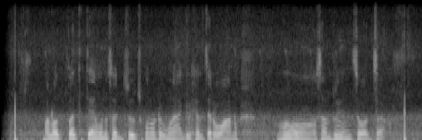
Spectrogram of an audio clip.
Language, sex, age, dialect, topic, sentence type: Telugu, male, 18-24, Central/Coastal, agriculture, question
